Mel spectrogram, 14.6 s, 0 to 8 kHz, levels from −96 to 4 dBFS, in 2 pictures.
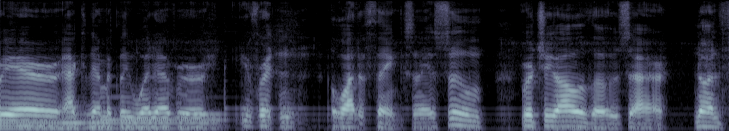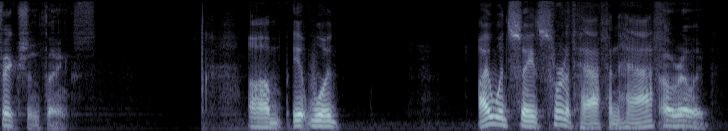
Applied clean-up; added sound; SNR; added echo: neural mask model RNNoise.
